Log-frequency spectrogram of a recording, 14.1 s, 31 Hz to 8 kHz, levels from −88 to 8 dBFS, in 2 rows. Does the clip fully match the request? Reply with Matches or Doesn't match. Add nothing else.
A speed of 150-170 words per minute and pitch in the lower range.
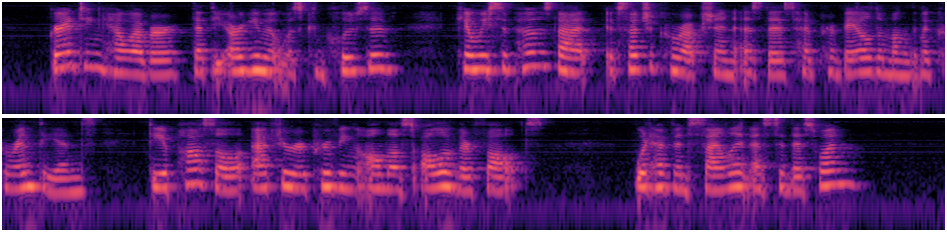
Doesn't match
